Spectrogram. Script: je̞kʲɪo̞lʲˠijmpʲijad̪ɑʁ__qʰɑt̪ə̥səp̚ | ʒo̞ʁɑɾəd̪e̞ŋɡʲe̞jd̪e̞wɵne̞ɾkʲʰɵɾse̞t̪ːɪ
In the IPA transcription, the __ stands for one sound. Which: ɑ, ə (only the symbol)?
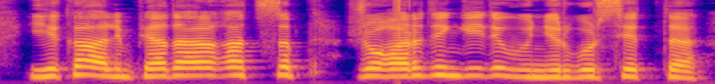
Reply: ɑ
